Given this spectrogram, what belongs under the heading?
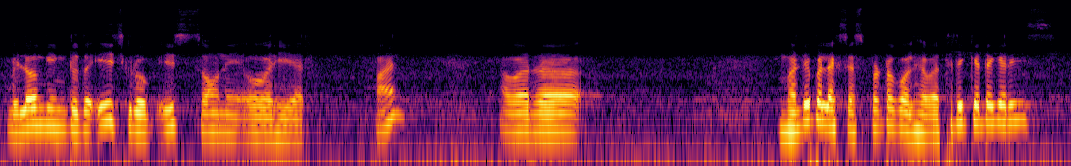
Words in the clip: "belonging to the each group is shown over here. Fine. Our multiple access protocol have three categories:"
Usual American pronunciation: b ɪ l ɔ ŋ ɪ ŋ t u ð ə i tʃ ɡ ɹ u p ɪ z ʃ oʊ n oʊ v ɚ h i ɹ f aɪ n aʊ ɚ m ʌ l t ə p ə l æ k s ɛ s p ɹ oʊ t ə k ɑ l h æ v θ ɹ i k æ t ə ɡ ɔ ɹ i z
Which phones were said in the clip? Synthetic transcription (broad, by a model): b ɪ l ɔ ŋ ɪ ŋ t u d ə i tʃ ɡ ɹ u p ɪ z s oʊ n oʊ v ɚ h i ɹ f aɪ n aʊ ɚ m ʌ l t ə p ə l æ k s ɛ s p ɹ oʊ t ə k ɑ l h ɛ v t ɹ i k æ t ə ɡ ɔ ɹ i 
